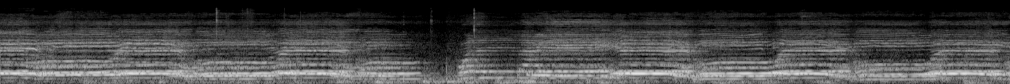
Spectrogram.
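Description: A group of five women singing a yodel a cappella in close harmony, holding notes and stepping together between pitches, with a brief break for breath about four seconds in.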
